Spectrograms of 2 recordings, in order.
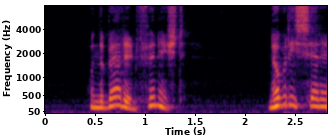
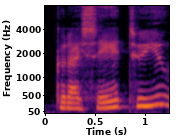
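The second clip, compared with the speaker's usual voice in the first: timid higher-pitched request; timid, almost guilty; 5 semitones higher than usual. A narrator's reading. Bat asking mockingbird to hear his poem, timid. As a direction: ask shyly, as if a little guilty. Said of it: "He sounded timid, guilty almost".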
